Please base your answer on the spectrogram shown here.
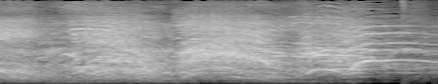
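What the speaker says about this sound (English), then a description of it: "A crowd of kids and their parents cheered as the hundreds of balloons dropped at the Washington Pavilion for its New Year's Eve celebration" Kids and parents cheer and shout together as hundreds of balloons drop at a New Year's Eve celebration in the Washington Pavilion, Sioux Falls, in loud swelling waves of excited voices with high children's shrieks.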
